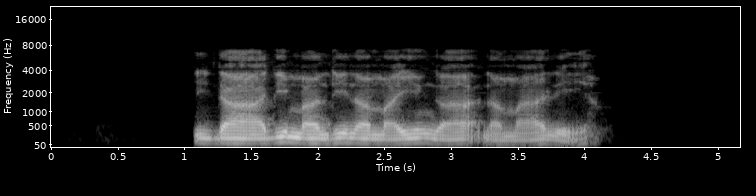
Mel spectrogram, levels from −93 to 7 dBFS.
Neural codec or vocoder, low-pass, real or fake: codec, 16 kHz, 8 kbps, FunCodec, trained on LibriTTS, 25 frames a second; 7.2 kHz; fake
